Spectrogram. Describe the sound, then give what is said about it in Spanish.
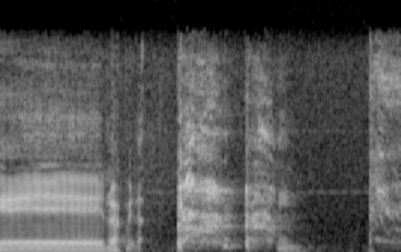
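A person coughs a few times in harsh, abrupt bursts with short gaps between them, after a brief held voiced sound at the start. “Y con tos.”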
